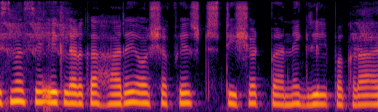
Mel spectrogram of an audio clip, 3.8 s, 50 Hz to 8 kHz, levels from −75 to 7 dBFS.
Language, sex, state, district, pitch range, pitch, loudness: Hindi, female, Haryana, Rohtak, 200-225 Hz, 215 Hz, -16 LUFS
